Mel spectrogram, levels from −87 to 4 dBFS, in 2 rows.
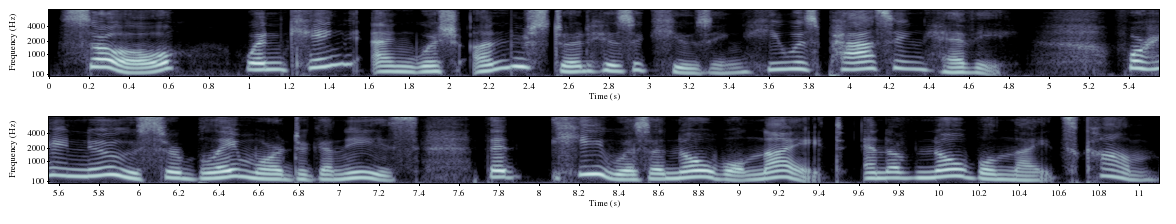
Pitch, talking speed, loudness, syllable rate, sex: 225 Hz, 155 wpm, -19 LUFS, 4.3 syllables/s, female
